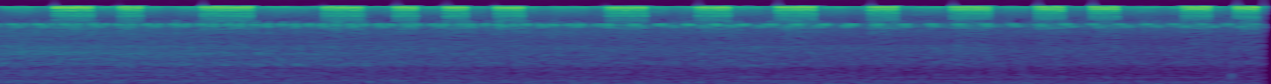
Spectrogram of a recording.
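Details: Requena verticalis katydid producing a steady series of short, high, hissing chirps at around four per second, with faint low background noise beneath.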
